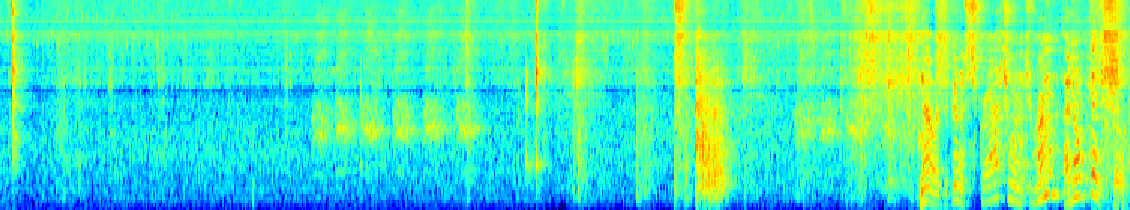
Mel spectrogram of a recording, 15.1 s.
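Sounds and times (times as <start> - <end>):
bird calling: 3.9 - 6.6, 10.5 - 12.1.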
